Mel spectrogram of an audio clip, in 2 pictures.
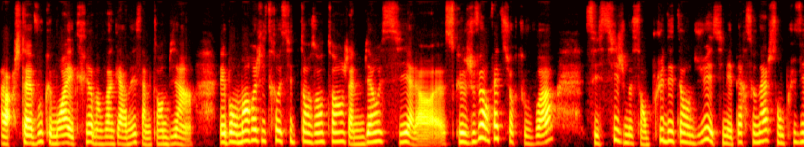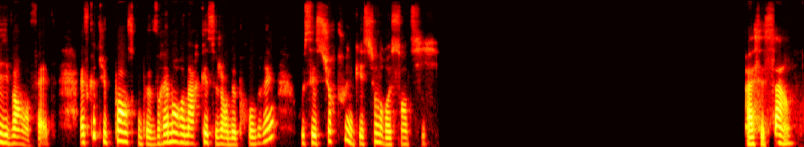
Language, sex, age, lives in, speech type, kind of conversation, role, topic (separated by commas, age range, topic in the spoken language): French, female, 45-49, France, read, expert-assistant, asker, Comment mesurer ses progrès de façon motivante quand on débute dans une activité artistique comme le théâtre ou la danse ?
